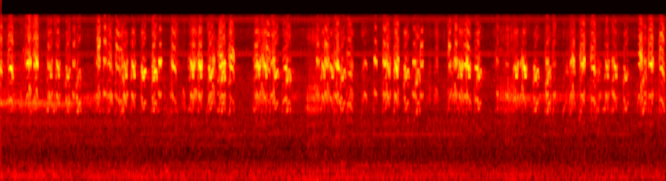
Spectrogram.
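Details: Begging of yellow-vented bulbul chicks while hand-fed: rapid, shrill, high-pitched chirping in repeated bursts separated by short gaps, steady low background hum throughout.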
